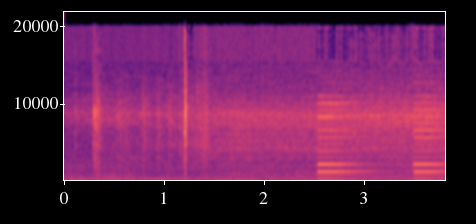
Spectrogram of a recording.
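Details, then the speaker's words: 2013 Mercedes ML350 with a no-crank no-start (code U012087) after AC work, belt refitted: the engine catches and settles into a quiet, smooth idle with a couple of dash chimes; it starts normally. "she's awake"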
